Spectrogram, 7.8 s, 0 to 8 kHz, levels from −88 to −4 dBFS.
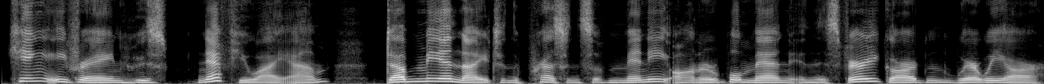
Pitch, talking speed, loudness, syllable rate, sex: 185 Hz, 185 wpm, -21 LUFS, 5.4 syllables/s, female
